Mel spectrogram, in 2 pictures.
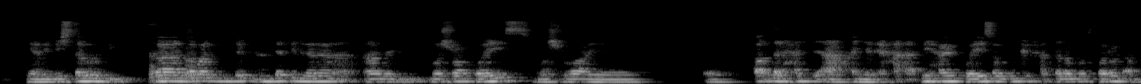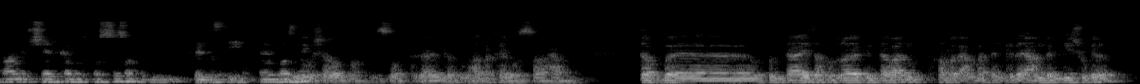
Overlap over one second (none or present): none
